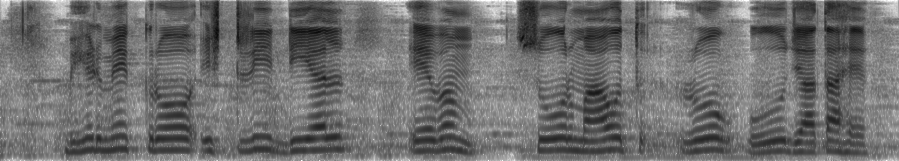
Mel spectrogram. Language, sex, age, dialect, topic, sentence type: Hindi, male, 25-30, Kanauji Braj Bhasha, agriculture, statement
